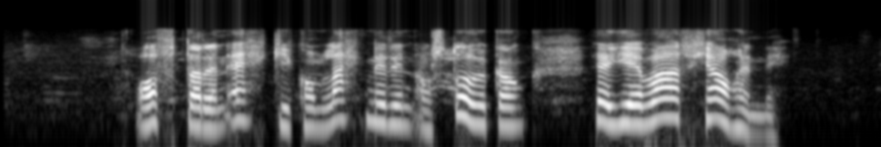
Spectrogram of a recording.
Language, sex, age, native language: Icelandic, female, 20-29, Icelandic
